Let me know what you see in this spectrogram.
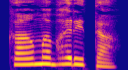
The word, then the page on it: ಕಾಮಭರಿತ: kāmabharita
